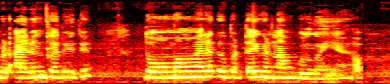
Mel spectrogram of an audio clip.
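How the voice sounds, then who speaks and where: Talking at a fairly quick pace, a woman with a high voice keeps a monotone, flat intonation over noticeable background noise. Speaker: vlogger. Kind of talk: vlog voice-over.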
